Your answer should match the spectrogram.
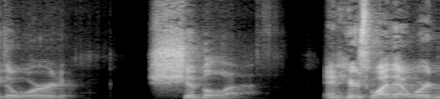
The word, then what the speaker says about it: Shibboleth: The Ephromites had a a little bit of a regional accent and they couldn't pronounce the sh, the shh sound, and instead said civilith.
